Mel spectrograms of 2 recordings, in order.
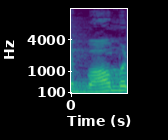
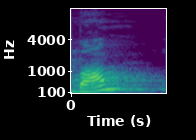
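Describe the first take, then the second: First: बॉम्ब said "bomb" with an audible final B; B sounded. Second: बॉम्ब said "bom", ending on M; silent B. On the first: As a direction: voice the B after M in बॉम्ब. (बॉम्ब के आख़िर में ब की आवाज़) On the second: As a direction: say बॉम्ब with no B sound at the end. (बॉम्ब को "बॉम" बोलें, ब silent) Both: Shown as a demonstration. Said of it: "इसे बॉम्ब नहीं पढ़ेंगे".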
